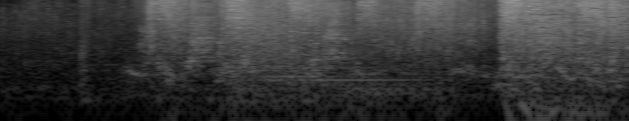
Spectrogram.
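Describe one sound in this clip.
A creature screeches and growls.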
